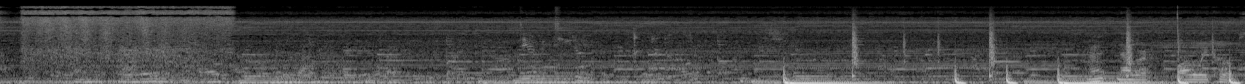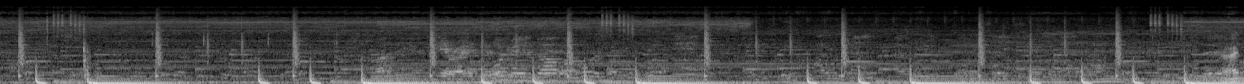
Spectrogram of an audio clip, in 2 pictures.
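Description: An instrumental backing beat plays throughout. From about 8 seconds in it has deep bass hits every two to three seconds with sharp percussion clicks between them. Underneath is the buzz of a cordless hair trimmer cutting hair at the hairline, and a short hiss sounds in the first two seconds.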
